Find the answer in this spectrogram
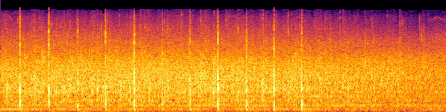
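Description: An audience applauding: a dense patter of hand claps that thins out and fades toward the end.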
